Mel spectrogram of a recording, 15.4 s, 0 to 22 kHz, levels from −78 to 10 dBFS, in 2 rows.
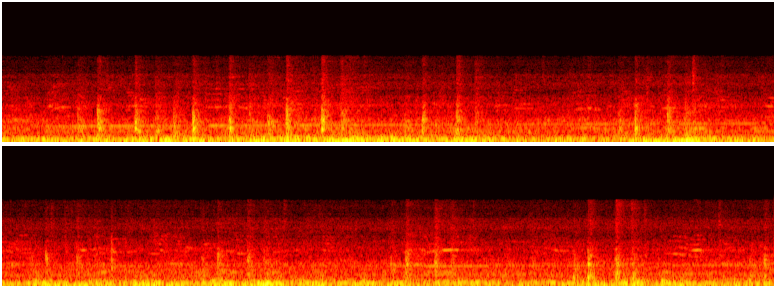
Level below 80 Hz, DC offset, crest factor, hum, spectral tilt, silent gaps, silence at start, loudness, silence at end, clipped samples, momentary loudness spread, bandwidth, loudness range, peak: -22 dBFS; under 0.1%; 18 dB; none; -9.5 dB/octave; none; 0 s; -24 LUFS; 0 s; under 0.1%; 6 LU; 5.4 kHz; 3 LU; -2 dBFS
